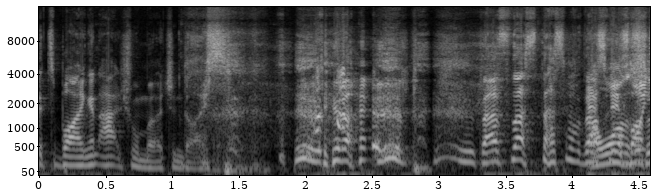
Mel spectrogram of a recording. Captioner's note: hosts laughing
